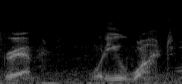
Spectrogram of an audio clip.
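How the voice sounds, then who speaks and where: A man playing a middle-aged ex-spy in a video game, with a gruff, gravelly voice. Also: rumbling low, a little slow. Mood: gruff, wary. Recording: echoey, noisy game scene ambience.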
